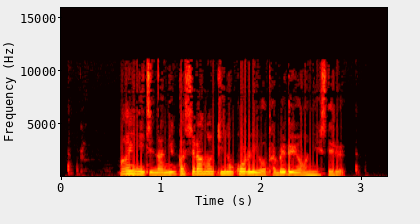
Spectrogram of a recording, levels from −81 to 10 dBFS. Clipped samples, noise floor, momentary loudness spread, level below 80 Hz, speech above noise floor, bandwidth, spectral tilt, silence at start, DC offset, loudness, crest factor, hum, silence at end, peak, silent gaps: under 0.1%; -57 dBFS; 7 LU; -48 dBFS; 36 dB; 11.5 kHz; -5.5 dB/octave; 0.6 s; under 0.1%; -22 LUFS; 16 dB; none; 0.45 s; -6 dBFS; none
